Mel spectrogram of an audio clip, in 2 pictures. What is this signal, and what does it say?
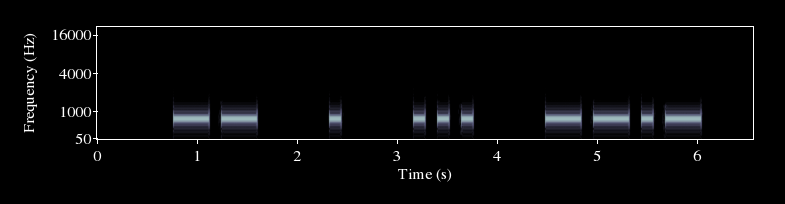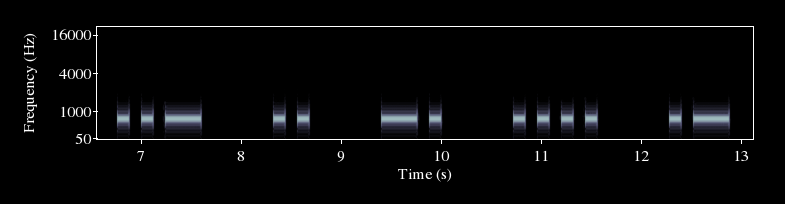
Morse code, heard as a keyed tone, about 10 wpm, spaced as for 7 wpm, 750 Hz. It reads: MESQUINHA
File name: arquivos / texto / texto 27 10ppm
